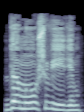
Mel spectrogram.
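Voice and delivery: high-pitched, amused maid remark; wry chuckle. A narrator's reading. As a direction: say it knowingly with a smirk. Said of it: "усмехнулась Руби".

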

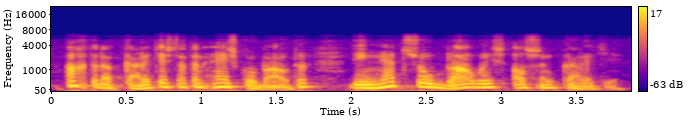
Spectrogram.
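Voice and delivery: ordinary delivery, nothing marked

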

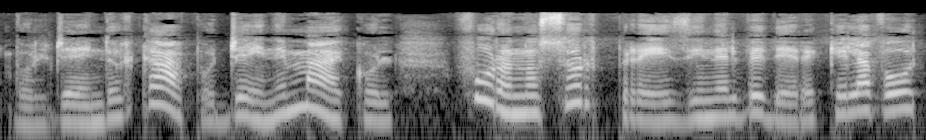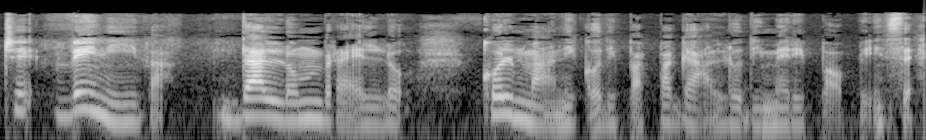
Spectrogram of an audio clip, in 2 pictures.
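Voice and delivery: plain reading voice

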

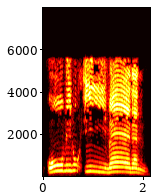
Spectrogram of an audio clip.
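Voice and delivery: أؤمن إيمانا with long uu and long ii; lengthened vowels. Shown as a demonstration. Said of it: "فصار ما لدينا مد". (أؤمن إيمانا بمدّ أول كل كلمة)

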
